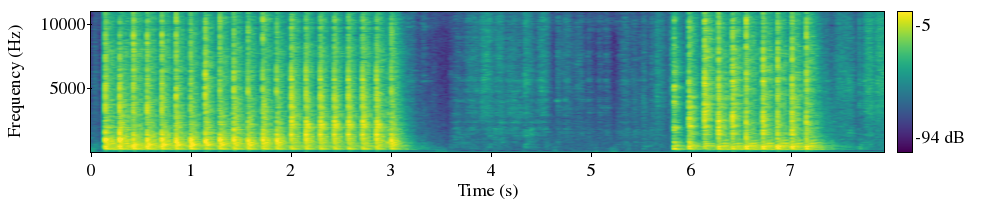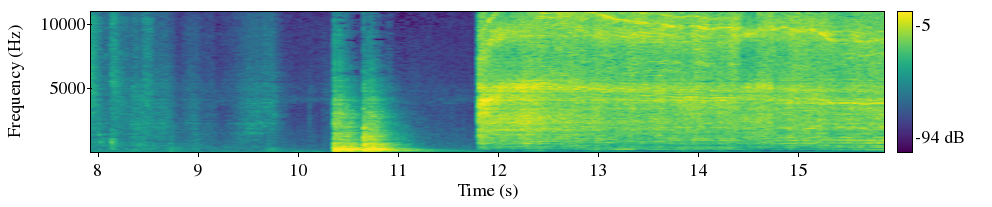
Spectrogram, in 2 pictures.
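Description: Fast hammer blows on the sheet-steel floor of a car body, about six a second, in two runs, shaping a welded-in patch panel. About twelve seconds in an angle grinder starts and runs steadily against the metal.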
